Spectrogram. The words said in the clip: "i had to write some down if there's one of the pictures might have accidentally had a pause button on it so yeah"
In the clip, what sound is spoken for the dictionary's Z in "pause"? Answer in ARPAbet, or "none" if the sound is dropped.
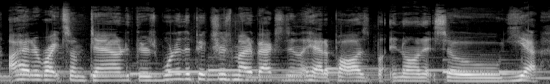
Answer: Z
